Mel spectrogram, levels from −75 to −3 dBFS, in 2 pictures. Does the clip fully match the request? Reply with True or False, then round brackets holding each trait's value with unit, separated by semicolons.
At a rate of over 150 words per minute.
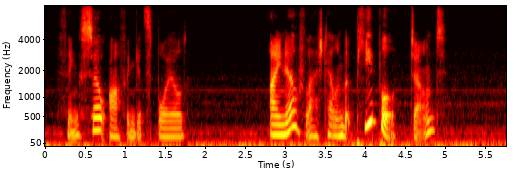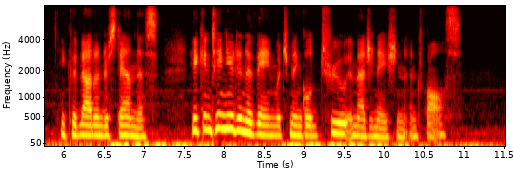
False (145 wpm)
